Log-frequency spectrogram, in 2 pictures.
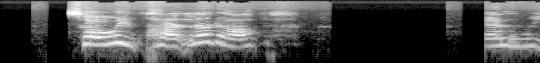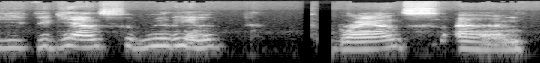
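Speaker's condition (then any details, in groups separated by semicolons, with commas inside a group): Cerebral palsy; quadriplegic, wheelchair user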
